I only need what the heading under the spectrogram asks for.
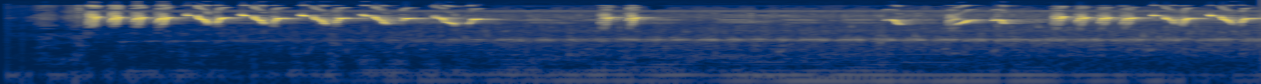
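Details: Kolibri wulung sunbird used as a lure sound, giving rapid runs of sharp, high chirps, each dipping then rising, about three per second, in two bursts separated by a short pause, over a steady low hum and faint insect-like drone.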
